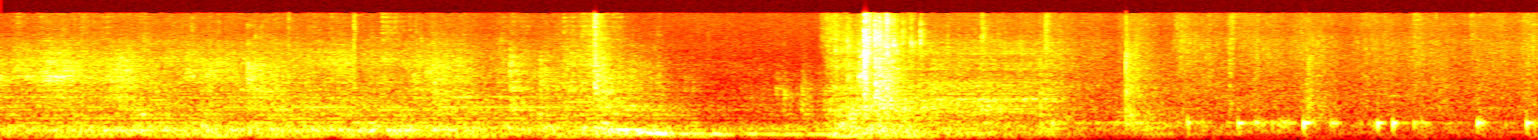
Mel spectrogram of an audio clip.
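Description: A mechanical rumble winds down as an elevator stops at a floor, then a whooshing slide of the elevator doors opening, followed by a few light clicks and knocks.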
